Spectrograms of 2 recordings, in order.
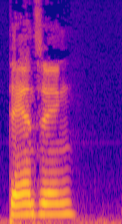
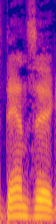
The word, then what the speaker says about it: Danzig: Pilots uh number one danzing and no no danzing well everyone says Danzig and they say I say it wrong but I don't know there's no n at the end of but yeah but that's how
